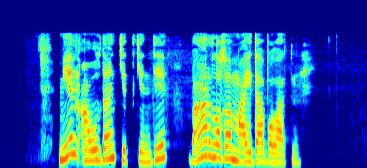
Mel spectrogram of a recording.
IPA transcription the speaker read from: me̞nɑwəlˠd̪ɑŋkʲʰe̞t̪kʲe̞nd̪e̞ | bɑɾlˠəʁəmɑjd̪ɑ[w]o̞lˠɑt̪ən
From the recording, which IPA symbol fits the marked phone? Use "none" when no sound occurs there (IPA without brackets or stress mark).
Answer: b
